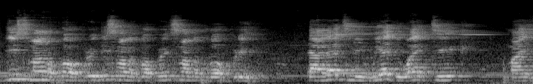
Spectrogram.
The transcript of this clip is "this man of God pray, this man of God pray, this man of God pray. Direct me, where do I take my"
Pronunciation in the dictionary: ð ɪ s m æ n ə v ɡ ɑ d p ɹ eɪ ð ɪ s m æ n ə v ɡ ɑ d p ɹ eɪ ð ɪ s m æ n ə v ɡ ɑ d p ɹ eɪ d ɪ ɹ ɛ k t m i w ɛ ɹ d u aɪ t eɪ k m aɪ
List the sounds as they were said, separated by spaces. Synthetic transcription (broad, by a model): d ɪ s m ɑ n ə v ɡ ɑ p ɹ eɪ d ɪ s m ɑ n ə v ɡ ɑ p ɹ eɪ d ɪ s m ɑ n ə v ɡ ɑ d p ɹ eɪ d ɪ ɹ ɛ t m i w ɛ d u aɪ t eɪ k m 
